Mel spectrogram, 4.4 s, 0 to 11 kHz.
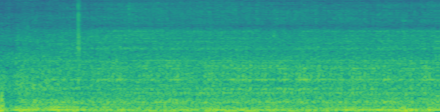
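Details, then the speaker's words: Vintage 1955–58 Westinghouse casement air conditioner, casing removed, nearly 70 years old, compressor test. Steady low hum without rattles, clicks or surging. Compressor runs normally and blows cold despite completely dirty coils. "oh my gosh it's working Wow actually working the Sur conditioner is nearly 70 years old oh my gosh cold that's really cool"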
